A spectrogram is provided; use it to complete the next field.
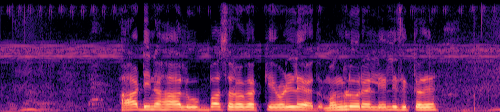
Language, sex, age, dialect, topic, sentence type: Kannada, male, 18-24, Coastal/Dakshin, agriculture, question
